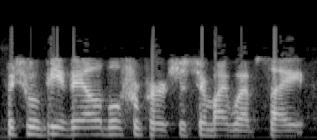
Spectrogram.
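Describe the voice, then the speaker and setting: A man giving a slow inspirational talk in the style of a guided meditation, with deliberate, spaced phrasing and pauses. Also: sits high, steady tone, sharp tone, lo-fi sound. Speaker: spiritual teacher and meditation host.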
